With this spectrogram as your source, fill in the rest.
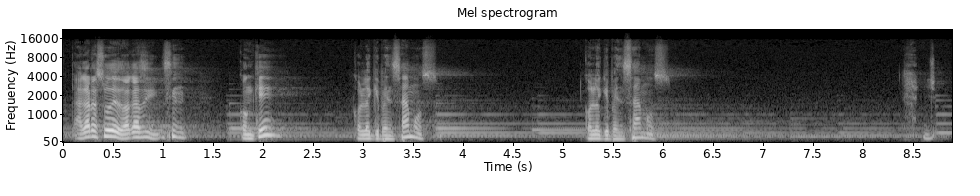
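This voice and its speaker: High-voiced Chilean pastor preaching in church. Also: male voice, long reverb tail. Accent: Chilean Spanish. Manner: animated preaching with rhetorical questions, drops to a soft low voice for emphasis. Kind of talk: sermon.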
